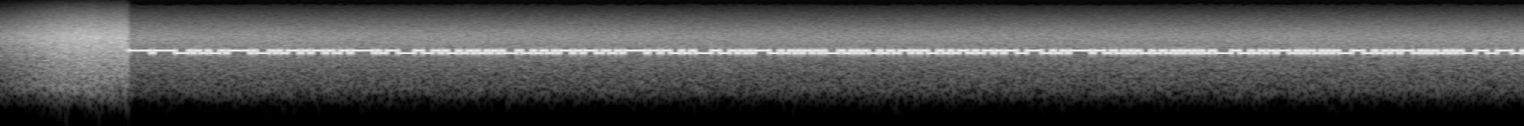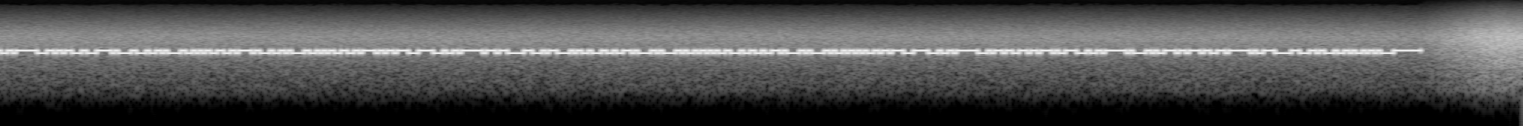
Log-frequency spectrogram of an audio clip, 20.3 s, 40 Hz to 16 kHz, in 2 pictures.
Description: RTTY (45.45 baud, 170 Hz shift), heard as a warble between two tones, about 1360 Hz centre. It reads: EB2BTN DE G8Q TNX FER CALL. UR RST 449 449. NAME ERIK ERIK. QTH LEEDS LEEDS. HW? EB2BTN DE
